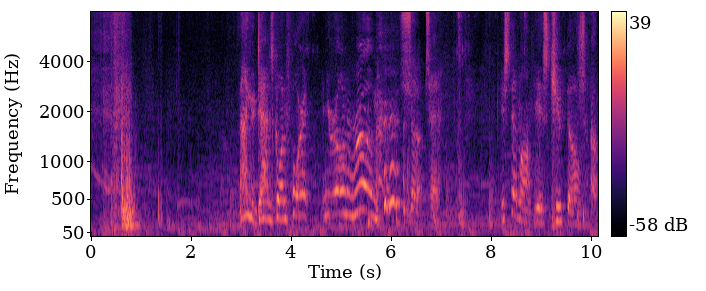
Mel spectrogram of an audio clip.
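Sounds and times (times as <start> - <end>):
bedroom door closing in an audio drama: 0.3 - 1.1
speech: 3.0 - 7.2, 8.2 - 10.1
laughter: 5.6 - 6.6.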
